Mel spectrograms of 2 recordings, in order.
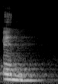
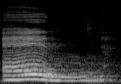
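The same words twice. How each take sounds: First: The sounds come out together in one burst. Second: The sounds come out separately, one by one. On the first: The speaker calls it wrong. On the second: The speaker calls it right.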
